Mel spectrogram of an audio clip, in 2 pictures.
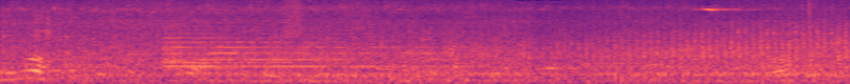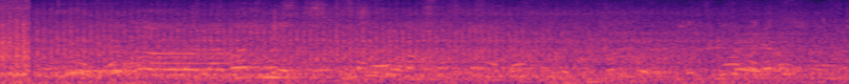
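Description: A car drives past on the street, its noise growing until it cuts off sharply about halfway through. Scattered voices of people gathered nearby run throughout, and a bell rings with several steady tones during the first few seconds.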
